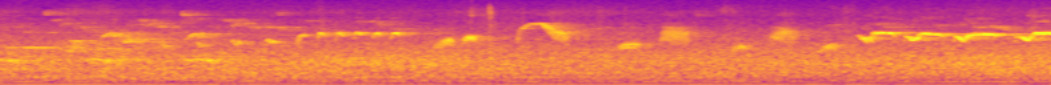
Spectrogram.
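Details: Male blue rock thrush calling for a female in a bamboo grove: scattered whistled and slurred notes, some looping up and down, growing louder near the end, with faint high ticking notes from another bird.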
